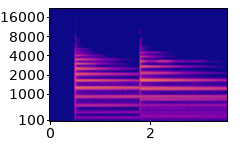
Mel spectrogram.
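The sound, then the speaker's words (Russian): Two strikes of a school bell at the end of a class, each a bright, resonant metallic tone that rings on and slowly fades, the second following about a second and a half after the first. “Прозвучал колокол, отвлекая класс от учителя.”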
